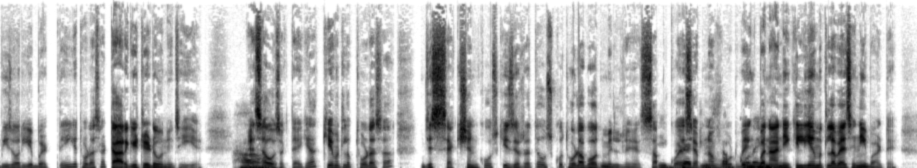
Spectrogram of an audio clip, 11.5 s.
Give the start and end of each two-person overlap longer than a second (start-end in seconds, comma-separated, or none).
8.3-9.7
